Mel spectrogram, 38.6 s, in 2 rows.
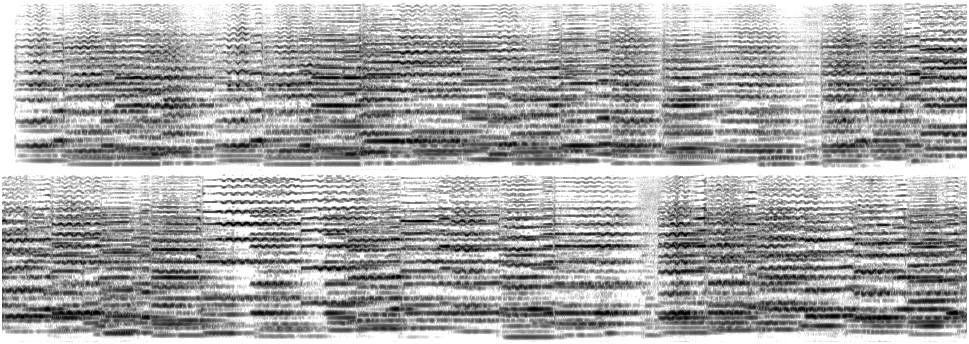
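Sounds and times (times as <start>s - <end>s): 
festive string ensemble: 0.2s - 38.5s.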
